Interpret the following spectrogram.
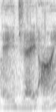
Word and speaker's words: Aji: It's spelled A-J-I, and you say it like Aji.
